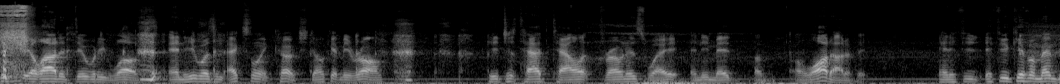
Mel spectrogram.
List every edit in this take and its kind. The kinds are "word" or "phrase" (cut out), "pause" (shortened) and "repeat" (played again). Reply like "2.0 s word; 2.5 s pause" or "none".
none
